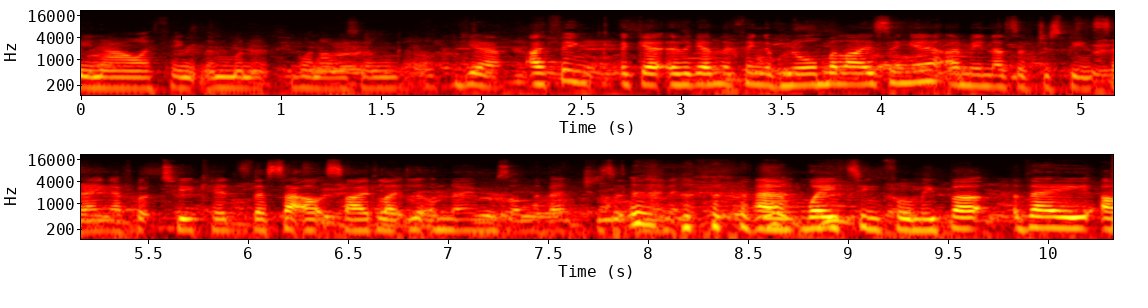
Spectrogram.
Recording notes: live from the Kendal Mountain Festival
